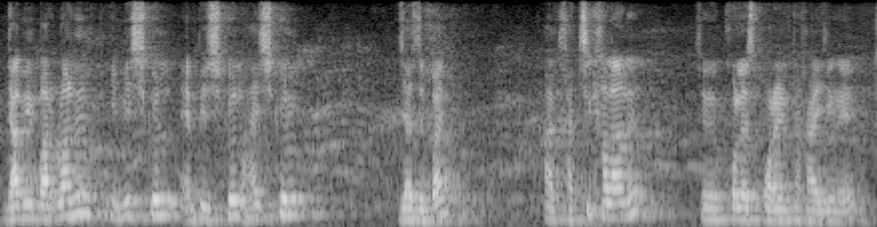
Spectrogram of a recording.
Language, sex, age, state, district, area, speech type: Bodo, male, 45-60, Assam, Chirang, urban, spontaneous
